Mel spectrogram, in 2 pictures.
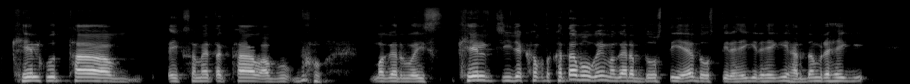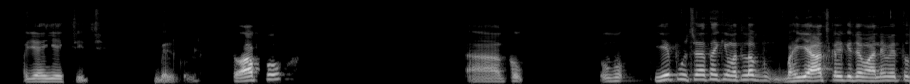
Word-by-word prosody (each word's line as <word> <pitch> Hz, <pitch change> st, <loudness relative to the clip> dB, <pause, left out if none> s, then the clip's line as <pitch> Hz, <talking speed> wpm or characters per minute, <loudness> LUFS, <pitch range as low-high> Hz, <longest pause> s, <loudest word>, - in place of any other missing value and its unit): खेल-कूद 175 Hz, 0 st, 0 dB
था 170 Hz, 0 st, +8 dB, 0.2 s
अब, 135 Hz, -3 st, -7 dB, 0.3 s
एक 145 Hz, 0 st, -5 dB
समय 155 Hz, 0 st, -4 dB
तक 155 Hz, -, -4 dB
था 160 Hz, 0 st, +6 dB, 0.2 s
अब 135 Hz, 0 st, -4 dB, 0.4 s
वो -, -, -10 dB, 0.6 s
मगर 150 Hz, 0 st, -2 dB
वही 140 Hz, 0 st, -2 dB
स -, -, -15 dB, 0.2 s
खेल 195 Hz, -1 st, +2 dB
चीज़ें 175 Hz, +1 st, -5 dB
खब 180 Hz, -3 st, -7 dB
खत्म 220 Hz, +5 st, +3 dB
हो 205 Hz, -1 st, +2 dB
गई 200 Hz, +2 st, -1 dB
मगर 165 Hz, -2 st, -1 dB
अब 145 Hz, -4 st, -3 dB
दोस्ती 150 Hz, +2 st, -4 dB
है, 170 Hz, +4 st, +1 dB
दोस्ती 145 Hz, -2 st, -5 dB
रहेगी 140 Hz, +4 st, -4 dB
रहेगी, 150 Hz, +3 st, -3 dB
हरदम 155 Hz, +4 st, -4 dB
रहेगी। 155 Hz, 0 st, -3 dB, 0.8 s
यही 135 Hz, 0 st, -1 dB
एक -, -, -8 dB
चीज़, 65 Hz, -, -15 dB, 0.6 s
बिल्कुल, -, -, -12 dB, 0.4 s
तो -, -, -4 dB
आपको 230 Hz, +6 st, +4 dB, 1.9 s
अ, 70 Hz, 0 st, -5 dB
तो -, -, -5 dB
अ, -, -, -18 dB, 0.8 s
वो 160 Hz, +2 st, -8 dB, 0.3 s
ये 210 Hz, +6 st, +5 dB
पूछ 230 Hz, -1 st, -4 dB
रहा 225 Hz, -, +5 dB
था 230 Hz, 0 st, +1 dB
कि 220 Hz, 0 st, -3 dB
मतलब 210 Hz, 0 st, +1 dB, 0.2 s
भई 165 Hz, +5 st, +3 dB
आजकल 185 Hz, +1 st, +2 dB
के 185 Hz, -, +2 dB
जमाने 175 Hz, -1 st, +2 dB
में 180 Hz, 0 st, 0 dB
तो 185 Hz, -, -4 dB
165 Hz, 160 wpm, -23 LUFS, 150-185 Hz, 1.9 s, था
